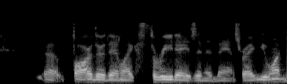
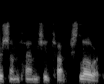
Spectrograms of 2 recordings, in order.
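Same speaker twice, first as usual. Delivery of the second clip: ordinary talk, nothing marked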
